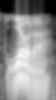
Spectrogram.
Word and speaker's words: iota: It's actually pronounced Yoda, like the little green dude with the lightsaber.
